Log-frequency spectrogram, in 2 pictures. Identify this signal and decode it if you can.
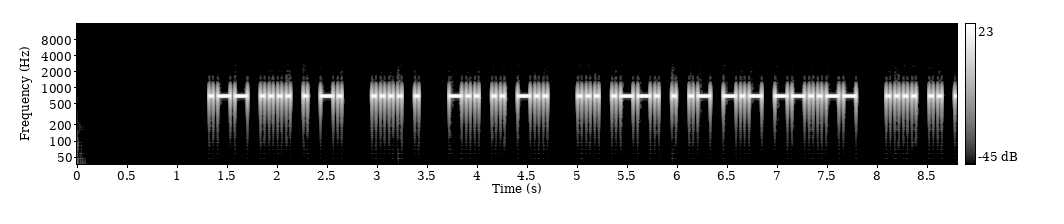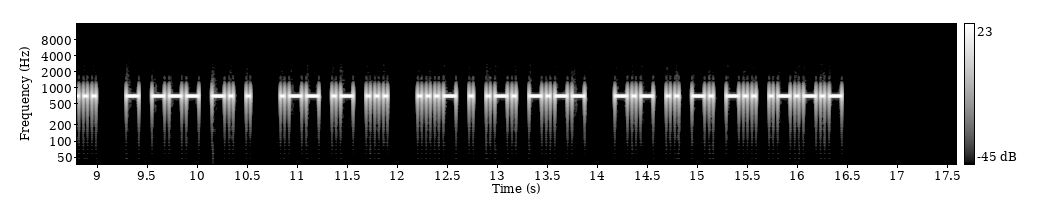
Morse code, heard as a keyed tone, about 27 wpm, 700 Hz. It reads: WHEN HE DID SPEAK, HIS TONE WAS VERY KIND.
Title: Sentences from Top 1600 Words 28wpm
